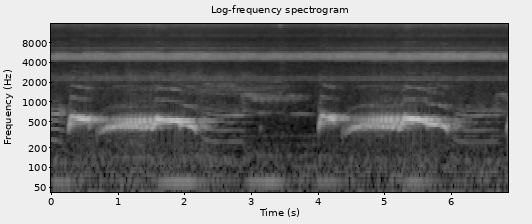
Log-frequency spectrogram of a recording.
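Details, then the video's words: Low, mellow cooing of a spotted dove (puter): two drawn-out phrases with a slight lilt near the end and the start of a third, evenly spaced, faint steady hum in the background. "SUARA PUTER"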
